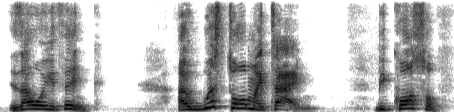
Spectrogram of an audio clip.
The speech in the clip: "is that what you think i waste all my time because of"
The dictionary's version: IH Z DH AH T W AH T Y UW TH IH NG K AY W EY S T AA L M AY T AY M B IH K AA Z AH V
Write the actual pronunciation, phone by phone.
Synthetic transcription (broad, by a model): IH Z DH AH T W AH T Y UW TH IH NG K AY W EY S T AA L M AY T AY M B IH K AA S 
